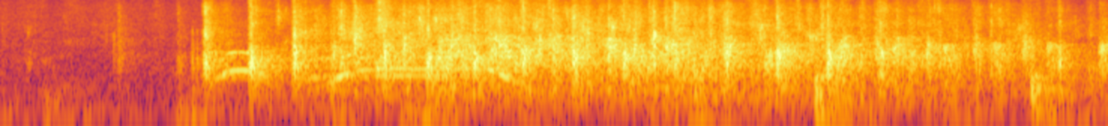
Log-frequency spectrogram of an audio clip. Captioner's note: audience applauds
